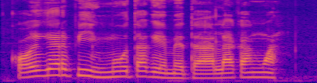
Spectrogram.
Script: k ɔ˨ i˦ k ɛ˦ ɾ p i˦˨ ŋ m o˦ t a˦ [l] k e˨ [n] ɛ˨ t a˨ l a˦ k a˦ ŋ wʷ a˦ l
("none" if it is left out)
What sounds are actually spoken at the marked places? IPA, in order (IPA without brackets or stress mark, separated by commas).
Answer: none, m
